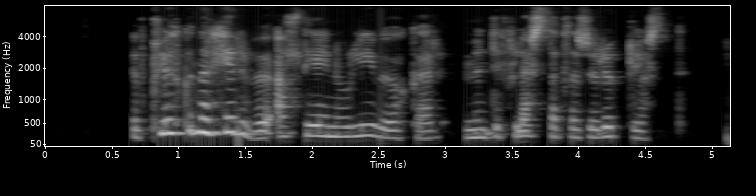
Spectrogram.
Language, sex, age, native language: Icelandic, female, 40-49, Icelandic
